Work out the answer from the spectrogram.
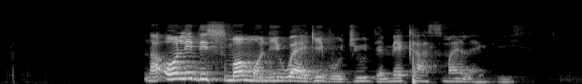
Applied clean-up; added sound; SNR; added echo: none; none; none; none.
